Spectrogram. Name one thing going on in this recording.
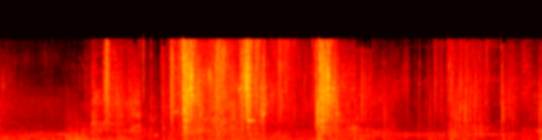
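Creatures snarl and shriek as they are struck.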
